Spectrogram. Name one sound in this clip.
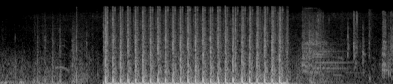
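A submachine gun fires a long, rapid burst.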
